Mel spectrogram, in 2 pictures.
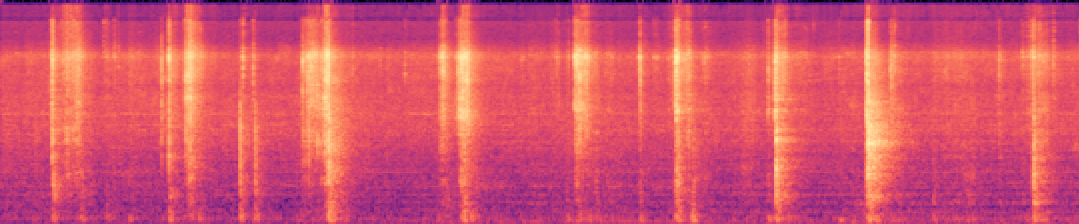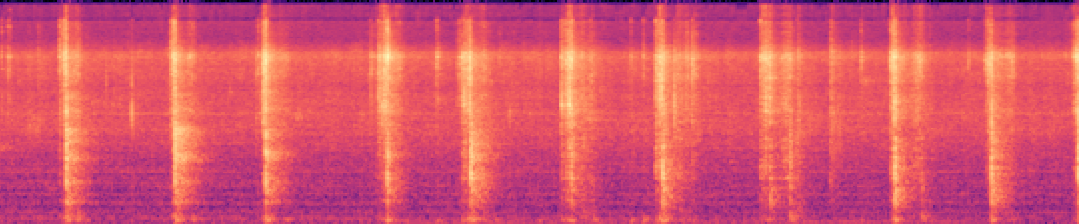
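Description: Food being chopped with a knife on a cutting board in a home kitchen while baking, heard as sharp, evenly spaced knocks about once a second, close and crisp, continuing steadily with no talking.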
